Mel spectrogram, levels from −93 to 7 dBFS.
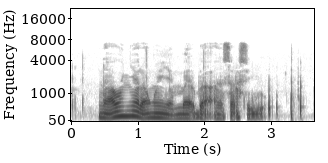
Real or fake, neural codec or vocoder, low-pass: real; none; 7.2 kHz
